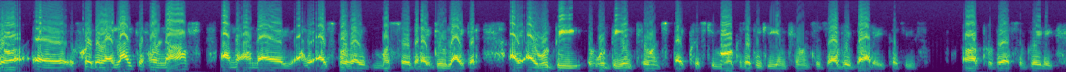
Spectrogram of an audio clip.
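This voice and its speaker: A man with an Irish midlands accent at a very fast pace, amid noticeable background noise. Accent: Irish (Roscommon). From Ireland, County Roscommon. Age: 60s. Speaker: folk singer-songwriter. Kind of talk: interview. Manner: halting, many repetitions.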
